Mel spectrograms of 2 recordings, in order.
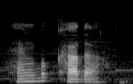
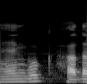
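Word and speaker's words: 행복하다: হ্যাংবুক খাদা মানে সুখী। হ্যাংবুক খাদা মানে সুখী। এখানে হ্যাংবুক হাদা উচ্চারণ হইতো, কিন্তু বাসিমের রুলসের কারণে খাদা উচ্চারণ হয়।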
